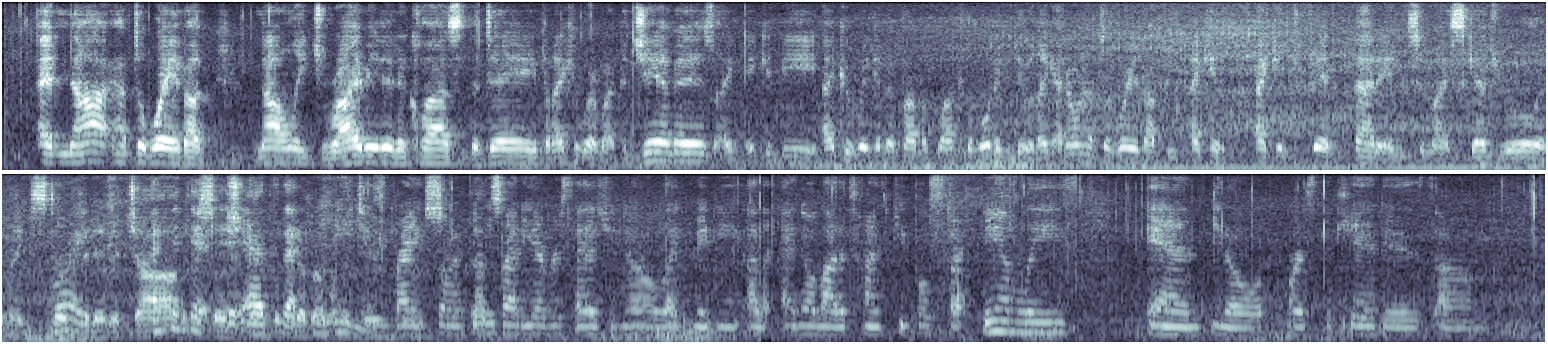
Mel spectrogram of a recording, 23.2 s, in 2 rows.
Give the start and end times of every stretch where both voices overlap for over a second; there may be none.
12.7-15.2

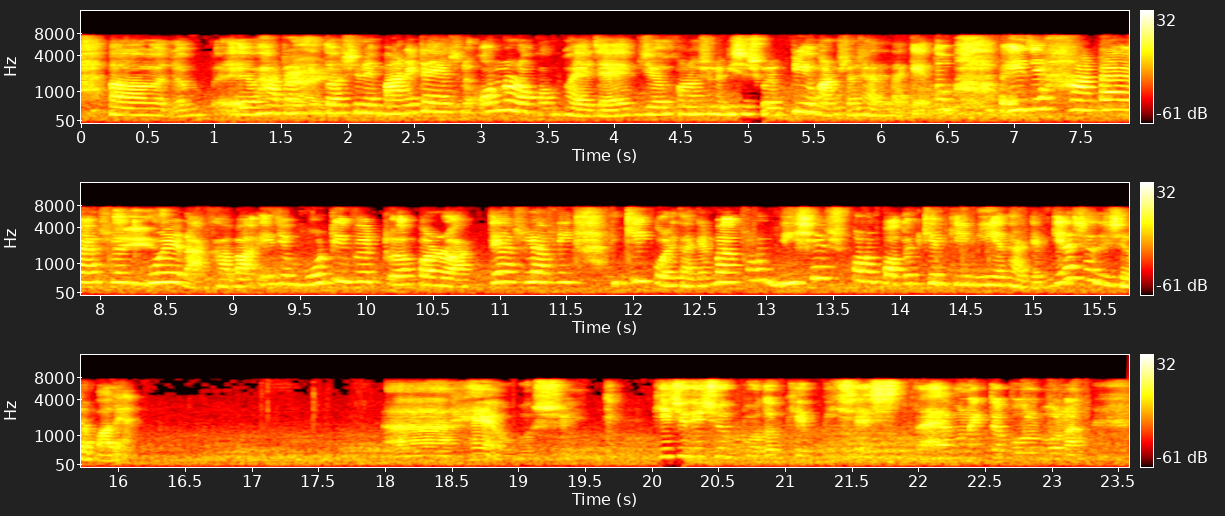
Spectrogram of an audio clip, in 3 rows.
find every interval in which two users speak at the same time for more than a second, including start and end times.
none

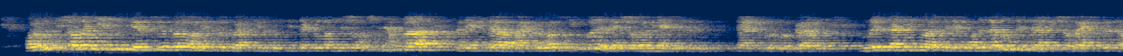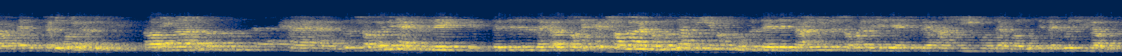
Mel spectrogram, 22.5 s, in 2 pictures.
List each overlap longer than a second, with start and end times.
none

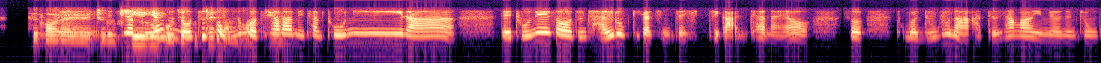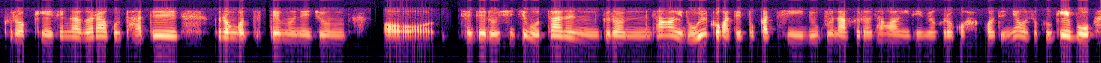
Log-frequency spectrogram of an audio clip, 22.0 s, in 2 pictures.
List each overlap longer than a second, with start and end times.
0.5-2.9

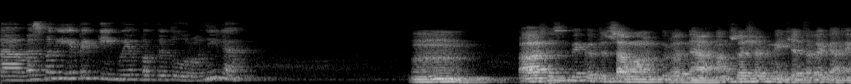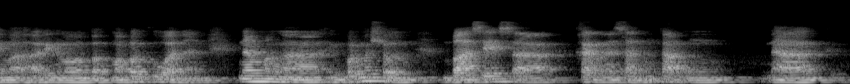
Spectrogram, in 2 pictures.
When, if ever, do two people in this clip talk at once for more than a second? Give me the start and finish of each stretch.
none

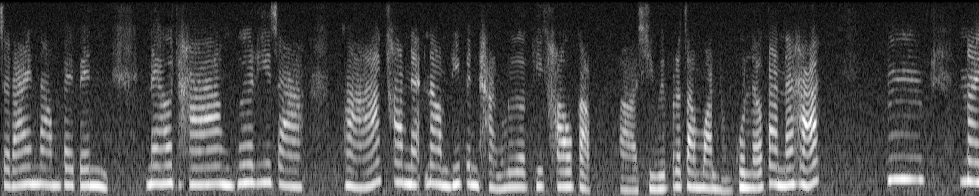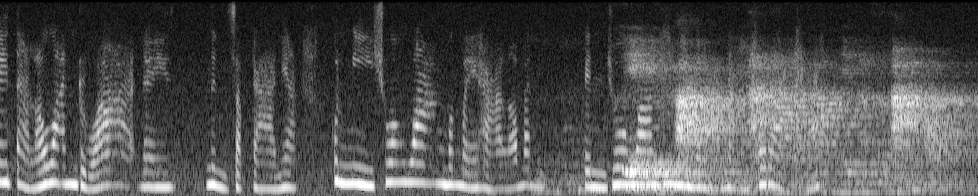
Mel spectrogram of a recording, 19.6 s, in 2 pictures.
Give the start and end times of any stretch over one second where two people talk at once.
15.9-18.0

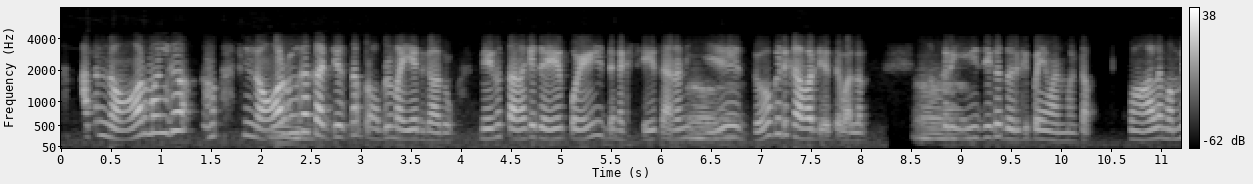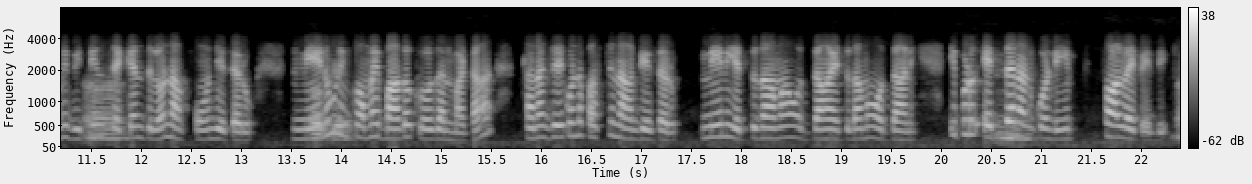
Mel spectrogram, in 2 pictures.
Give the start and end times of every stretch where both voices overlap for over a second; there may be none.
none

